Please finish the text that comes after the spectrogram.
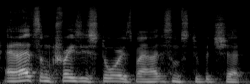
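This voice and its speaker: A man's voice: mid-range voice, fast. A middle-aged man from the UK with a mixed British and American accent, rambling and swearing casually as he hosts a livestream and answers viewers. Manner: rambling, swearing, lots of restarts. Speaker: crypto livestream host. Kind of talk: casual livestream chat reading viewer comments.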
